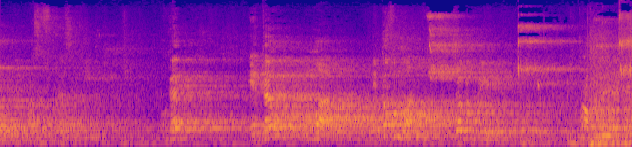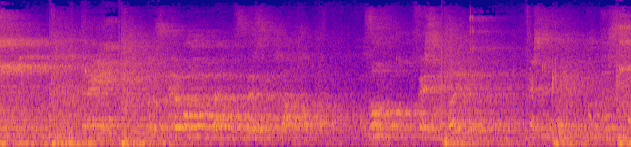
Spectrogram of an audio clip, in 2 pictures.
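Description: A crowd of young people chatters and cheers in a large echoing gym.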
